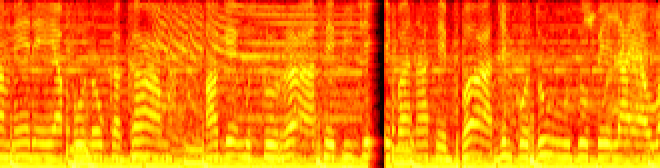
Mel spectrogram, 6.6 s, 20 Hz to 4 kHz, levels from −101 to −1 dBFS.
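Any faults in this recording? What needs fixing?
The likely cause of the call audio freeze from 3.68 to 3.88 s is packets held up in transit, so the jitter buffer ran dry. The receiver carries the last sound forward as a fading buzz for about 175 ms, with roughly the final 40 ms gone silent, then resumes exactly where it stopped. Nothing is lost, but the audio runs about 175 ms later from that point. A deeper or more adaptive jitter buffer, or a more stable network route, would absorb a delay spike of this size.

A short stall from a late packet at 4.58 to 4.64 s happens when one packet misses its playout time and the jitter buffer empties briefly. The receiver stretches the preceding sound for about 47 ms, which comes across as a slightly held, faintly buzzy moment, then continues from the same point with nothing skipped and a further 47 ms of added delay. Allowing the jitter buffer a little more headroom would let a packet this late arrive before it is needed.

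Both events sit on a G.711 mu-law call path, which explains why nothing is heard above 4 kHz.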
